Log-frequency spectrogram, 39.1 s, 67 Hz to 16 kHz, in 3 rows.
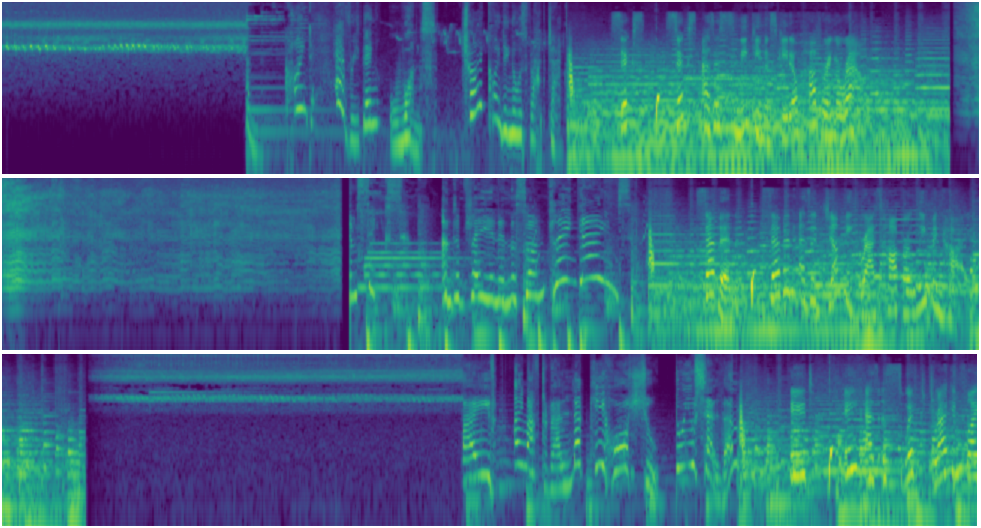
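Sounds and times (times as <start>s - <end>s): mosquito buzzing: 0.0s - 3.3s, 12.6s - 17.6s, 27.2s - 32.2s
insect trilling: 0.0s - 3.4s, 27.2s - 32.2s
music: 7.6s - 12.6s, 17.7s - 27.2s, 32.2s - 34.8s, 35.8s - 39.0s.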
